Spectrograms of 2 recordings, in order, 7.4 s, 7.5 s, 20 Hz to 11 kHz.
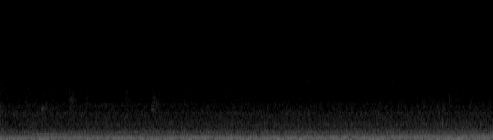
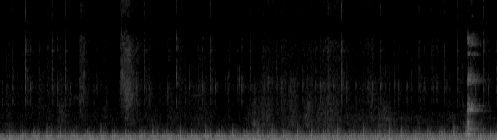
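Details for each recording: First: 2000s Vortice 12-inch box fan, second of two, on medium; soft, even airflow hiss with a thin steady motor whine at one pitch, quiet running though it doesn't move much air. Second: Desk fan: fast light tinny rattle over the motor's steady hum, constant with speed; loose center cap chattering against the hub.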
